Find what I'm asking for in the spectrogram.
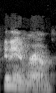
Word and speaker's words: Enneagram: Am I saying that right? Is it Enneagram or Enneagram? – Enneagram.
